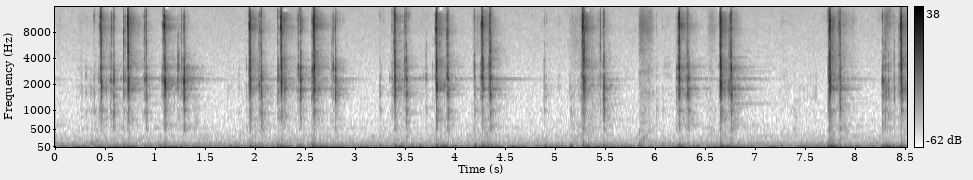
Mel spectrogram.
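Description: Fingertips press the round black keycaps of a teal plastic mechanical-key calculator resting on a white cloth. Sharp, bright clicks come in fast runs separated by short pauses, each click dying away almost instantly with a ringing tone near 2.1 kHz. A faint low hum sits underneath throughout.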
